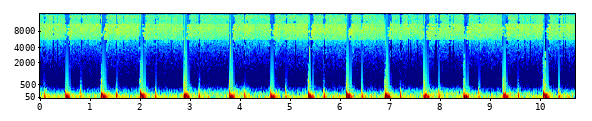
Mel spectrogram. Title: Visible neck pulse + heartbeat sound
